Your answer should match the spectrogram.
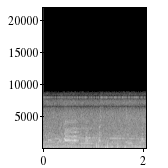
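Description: A few short animal calls over low background noise.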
